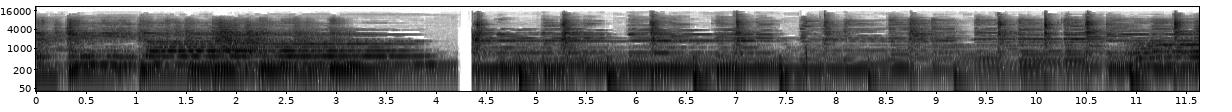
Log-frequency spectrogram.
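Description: Young men singing to a strummed acoustic guitar. The sound cuts out for an instant about four seconds in, then the guitar strumming carries on in a steady rhythm.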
